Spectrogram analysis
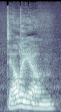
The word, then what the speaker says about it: bdellium: B is for bdellium. We doubt anyone knows what bdellium is, but it's the only word dumb enough to begin with a silent B.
